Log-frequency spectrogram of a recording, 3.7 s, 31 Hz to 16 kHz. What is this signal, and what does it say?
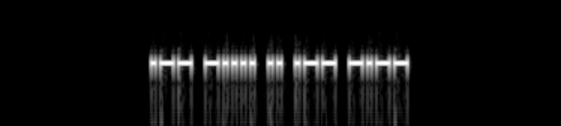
Morse code, heard as a keyed tone, about 37 wpm, 700 Hz. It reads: W6IWY
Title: USA Call Signs - 5 Characters - Repeated 2x - 40wpm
